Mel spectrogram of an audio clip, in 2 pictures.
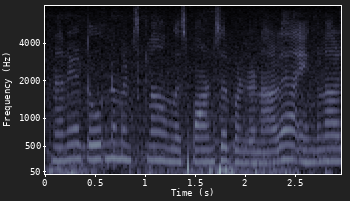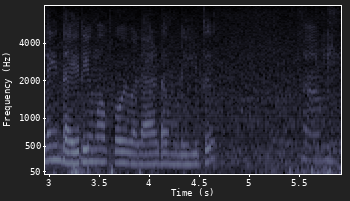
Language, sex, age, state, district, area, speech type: Tamil, female, 18-30, Tamil Nadu, Sivaganga, rural, spontaneous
